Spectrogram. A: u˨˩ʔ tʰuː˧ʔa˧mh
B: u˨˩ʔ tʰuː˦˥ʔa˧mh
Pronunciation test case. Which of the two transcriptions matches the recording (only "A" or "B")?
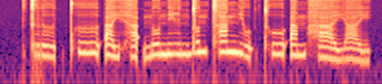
A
